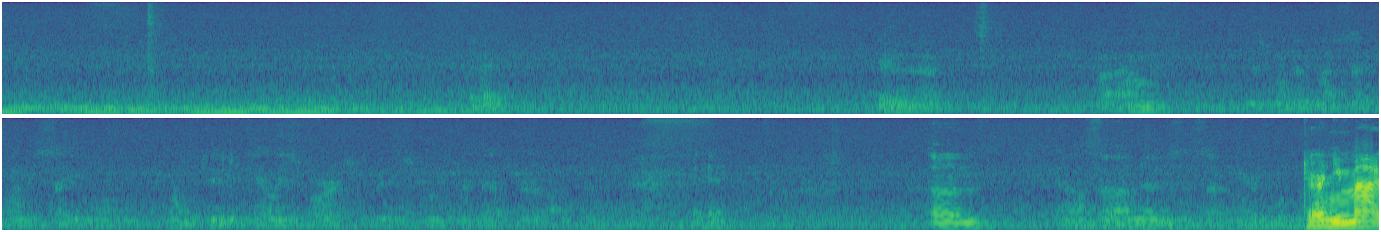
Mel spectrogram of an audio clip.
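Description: A man speaks calmly into a microphone, heard through a loudspeaker in a large echoing room.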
